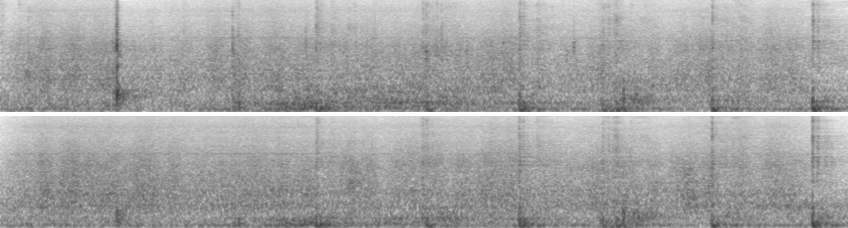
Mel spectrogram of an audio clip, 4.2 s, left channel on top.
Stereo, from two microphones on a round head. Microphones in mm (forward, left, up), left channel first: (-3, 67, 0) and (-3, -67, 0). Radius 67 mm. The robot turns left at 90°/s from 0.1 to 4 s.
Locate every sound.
1.6 s footsteps: 25° left (ahead or behind), 2.0 m; by 4.2 s 35° right (ahead or behind), 1.7 m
